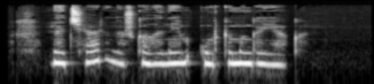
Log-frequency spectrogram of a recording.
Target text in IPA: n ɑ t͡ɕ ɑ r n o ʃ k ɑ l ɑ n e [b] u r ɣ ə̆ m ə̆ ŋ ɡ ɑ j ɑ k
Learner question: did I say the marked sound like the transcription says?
no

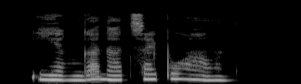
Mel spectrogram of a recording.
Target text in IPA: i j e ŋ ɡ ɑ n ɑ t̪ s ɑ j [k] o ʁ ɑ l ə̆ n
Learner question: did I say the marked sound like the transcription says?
no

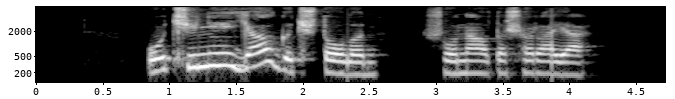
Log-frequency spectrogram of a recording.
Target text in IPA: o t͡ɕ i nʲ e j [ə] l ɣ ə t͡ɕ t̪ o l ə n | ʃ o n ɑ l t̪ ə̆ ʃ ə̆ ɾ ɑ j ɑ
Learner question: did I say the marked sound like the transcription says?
no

